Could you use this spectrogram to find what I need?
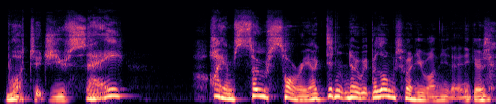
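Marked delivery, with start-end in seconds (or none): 0.0-1.3 acted line. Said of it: "he's like". 2.1-4.4 high, apologetic mock grovel; scary pub guy turned meek. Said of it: "he's like".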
